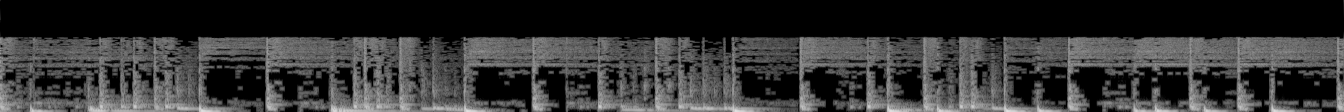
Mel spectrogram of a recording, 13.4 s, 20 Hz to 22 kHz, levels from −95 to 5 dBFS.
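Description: Music, and from start to finish it sounds dull and watery: everything above about 5.6 kHz is simply missing, and the remaining sound swirls and warbles as fine detail flickers in and out. This is likely heavy MP3 compression at a very starved rate, which fits a bitrate around 16 kbps. With so few bits, the encoder chops off the treble at a fixed cut-off and discards quieter frequency components, which switch on and off from frame to frame.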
